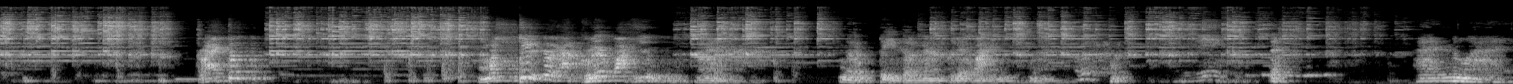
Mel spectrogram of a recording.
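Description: Repeated bursts of bright, ringing metallic clanging from a wayang kulit dalang's kecrek, the metal plates struck against the puppet box, alternating with a man's voice speaking or chanting in between.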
